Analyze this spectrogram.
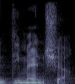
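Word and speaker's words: dementia: جدای از بحث افسردگی، ما در علم اعصاب، مغز و اعصاب، نورولوژی یه بیماری دیگه داریم به نام دیمنشا یا دمانس با تلفظ فرانسه، یعنی زوال عقل، چیزی که آلزایمر در دل اون جا میگیره.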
